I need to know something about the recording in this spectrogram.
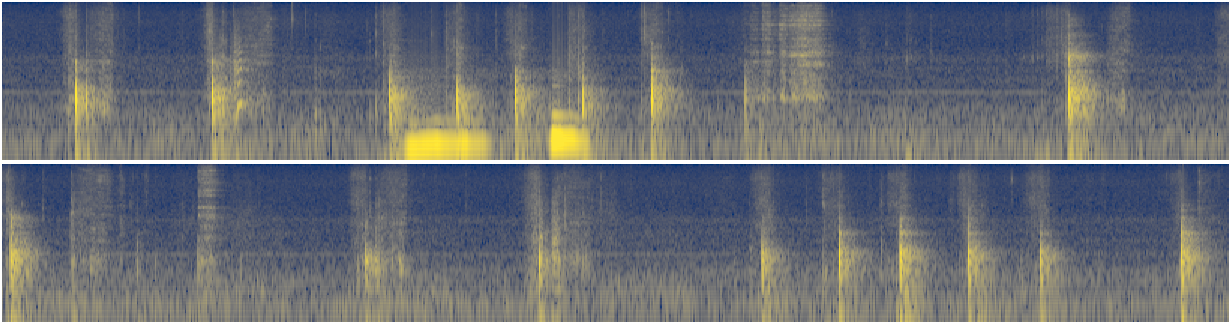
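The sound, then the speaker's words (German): A knife chops button mushrooms (champignons) on a cutting board in sharp, irregular taps with uneven pauses, one short scraping burst in between, and a faint low hum early on; no one speaks. “Während wir hier schnippeln, kann ich euch eigentlich gleich die ganzen Tipps mitteilen.”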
